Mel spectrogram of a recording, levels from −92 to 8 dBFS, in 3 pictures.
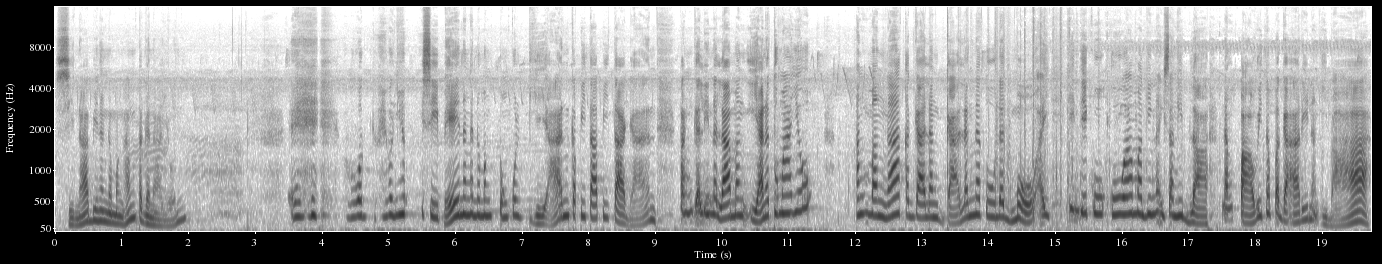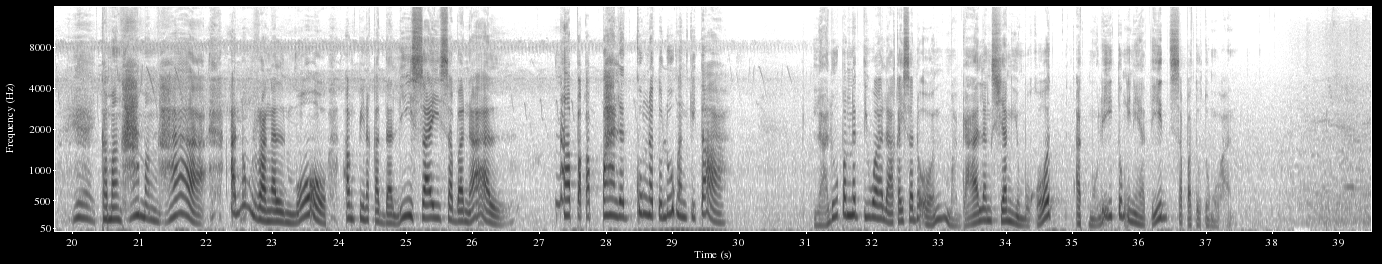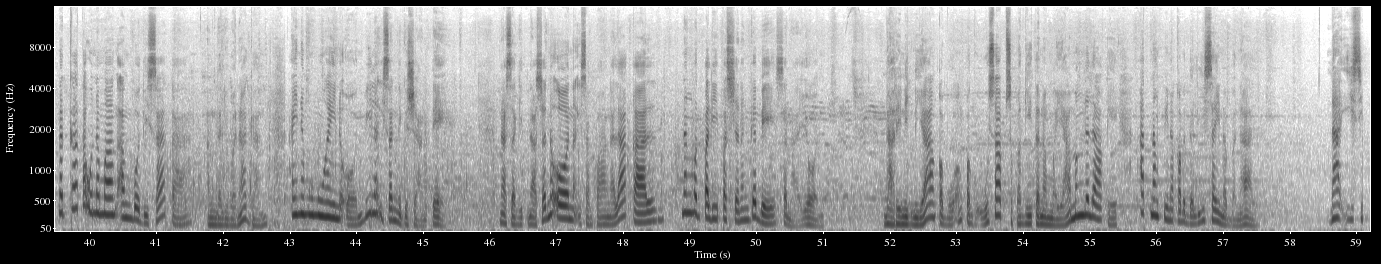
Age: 50-69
